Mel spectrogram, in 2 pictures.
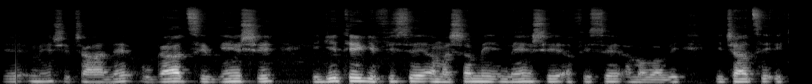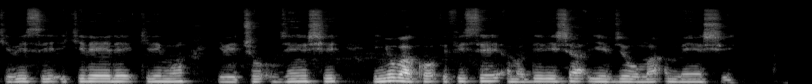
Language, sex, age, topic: Rundi, male, 25-35, education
